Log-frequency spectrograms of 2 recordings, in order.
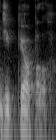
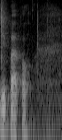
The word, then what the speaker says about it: Deep Purple: Будьте осторожнее, потому что Deep Purple — это не Deep Purple. Это гораздо мягче произносится Deep Purple.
